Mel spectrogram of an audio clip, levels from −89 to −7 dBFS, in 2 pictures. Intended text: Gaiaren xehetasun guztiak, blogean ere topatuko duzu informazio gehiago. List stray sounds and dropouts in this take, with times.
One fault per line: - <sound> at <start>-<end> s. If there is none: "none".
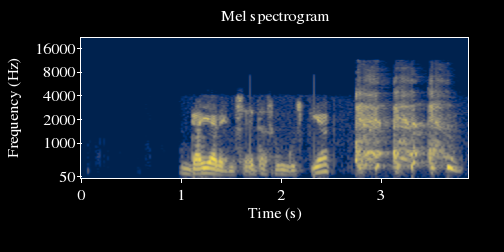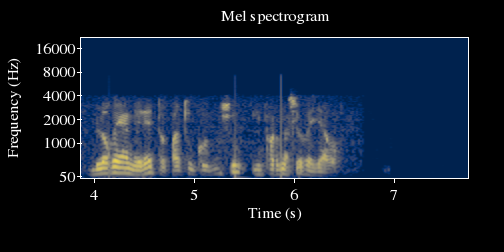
- cough at 2.7-3.8 s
